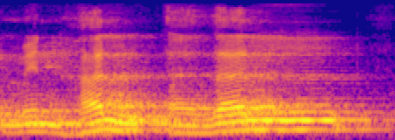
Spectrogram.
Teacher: منها الاذل میں نون ساکن کے بعد ہاں آنے کی وجہ سے اظہار ہے، ہاں کو الاذل کے لام سے ملا دیں گے تو منها الاذل. حمزہ اقصی حلق سے واضح کر کے پڑھیں گے بالجہر، اور دال کو نرمی سے ادا کریں گے، لام سے ملائیں گے.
